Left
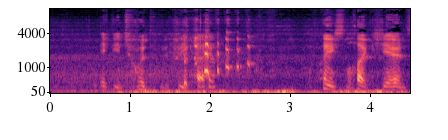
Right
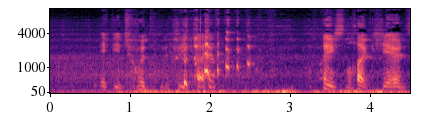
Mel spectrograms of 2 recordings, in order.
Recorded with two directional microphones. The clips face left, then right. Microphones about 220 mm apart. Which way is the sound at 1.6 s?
45° right (ahead or behind).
